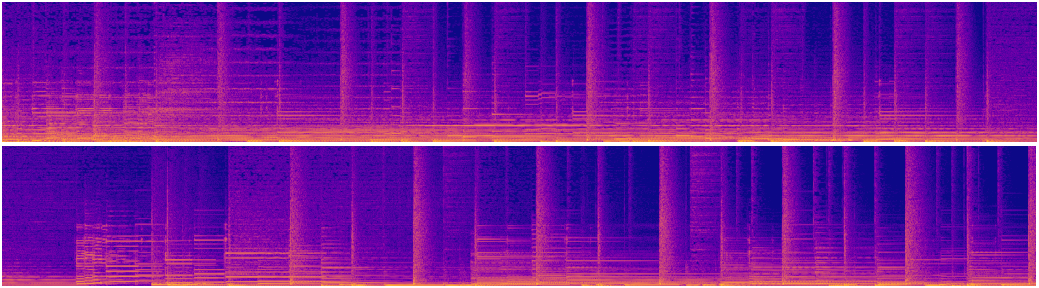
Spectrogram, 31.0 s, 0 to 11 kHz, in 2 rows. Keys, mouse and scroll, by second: 0.4 scroll down 1, 0.9 KP_0, 1.9 click, 3.7 click, 4.1 click, 7.0 click, 8.9 alt+a, 9.3 scroll down 2, 9.6 scroll up 1, 10.7 click, 11.7 click, 12.9 click, 15.0-18.3 drag, 18.3 alt+a, 21.7 click, 28.8 click, 30.4-31.0 drag.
